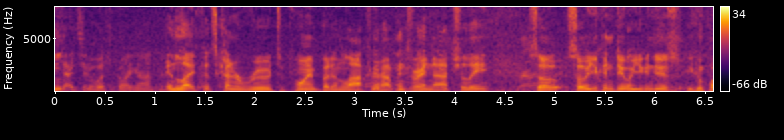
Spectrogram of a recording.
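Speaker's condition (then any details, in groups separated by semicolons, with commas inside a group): No condition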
